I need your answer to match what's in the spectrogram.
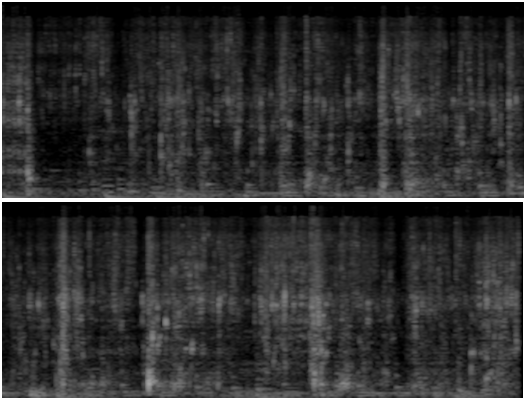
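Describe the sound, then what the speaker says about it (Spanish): Tap water pours into a laundry sink, a continuous splashing stream with gurgling bursts and small clatters, close and moderately loud throughout, with no speech. "Yo vacié el lavadero, lo vacié de agua. Vamos a llenarlo de nuevo"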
